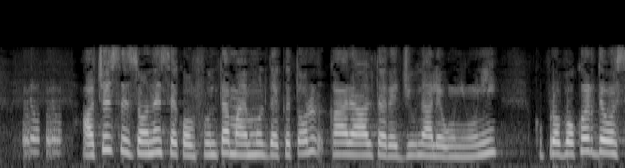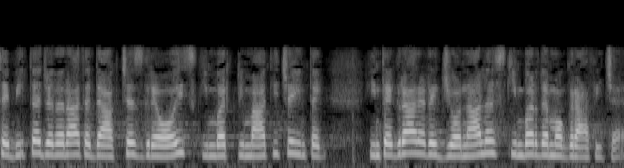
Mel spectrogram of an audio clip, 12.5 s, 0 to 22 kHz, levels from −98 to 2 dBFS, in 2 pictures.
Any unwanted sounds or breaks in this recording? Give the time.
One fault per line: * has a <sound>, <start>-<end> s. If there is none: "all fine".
* has a laugh, 0.2-0.6 s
